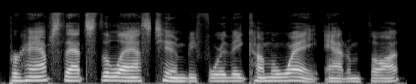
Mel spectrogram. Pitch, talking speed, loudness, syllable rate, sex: 160 Hz, 160 wpm, -16 LUFS, 4.2 syllables/s, female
